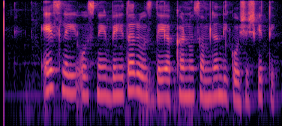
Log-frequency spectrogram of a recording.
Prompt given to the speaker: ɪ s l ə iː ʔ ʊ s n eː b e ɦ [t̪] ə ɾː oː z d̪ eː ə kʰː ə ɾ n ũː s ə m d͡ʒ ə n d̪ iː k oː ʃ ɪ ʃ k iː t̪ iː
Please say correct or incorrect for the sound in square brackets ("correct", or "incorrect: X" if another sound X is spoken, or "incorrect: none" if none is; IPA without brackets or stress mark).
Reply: correct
